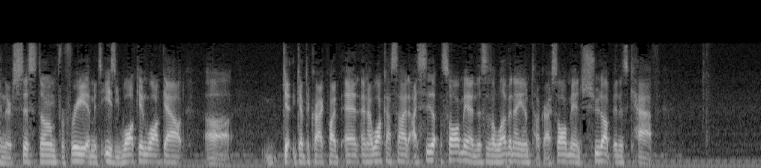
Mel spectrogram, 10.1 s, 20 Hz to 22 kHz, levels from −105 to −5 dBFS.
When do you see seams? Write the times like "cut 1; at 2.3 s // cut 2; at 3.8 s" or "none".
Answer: none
